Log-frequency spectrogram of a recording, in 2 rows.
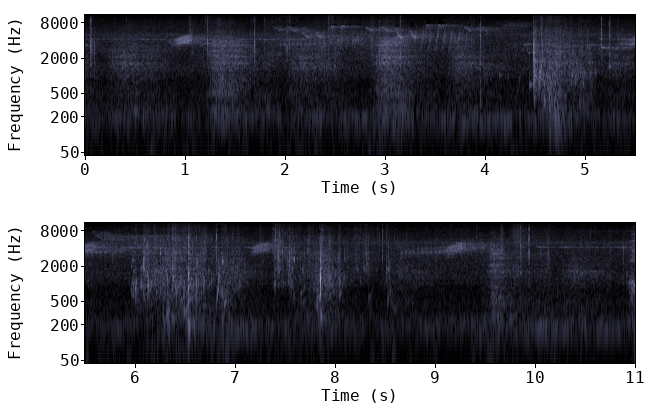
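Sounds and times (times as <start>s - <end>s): fish splashing in water: 4.4s - 5.2s, 6.0s - 8.5s.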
